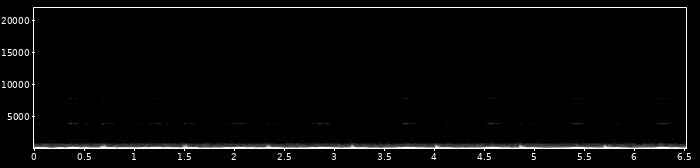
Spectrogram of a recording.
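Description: Regular low double thumps at about 70 beats a minute, steady, with no breath noise during a breath hold.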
